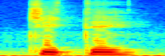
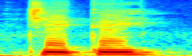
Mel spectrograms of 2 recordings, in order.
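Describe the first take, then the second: No difference in how they are said.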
